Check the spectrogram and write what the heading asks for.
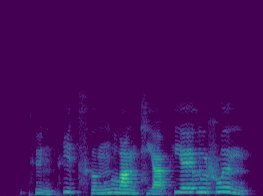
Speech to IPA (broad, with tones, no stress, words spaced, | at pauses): t̪ʰy̰˨˩nt̪ʰi˥˩t͡sʰɤ˧˥ŋ lwɑ˥˩ŋt͡ɕjä˧˥ pʰjɛ˥lu˥˧ʂwə˥˩n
